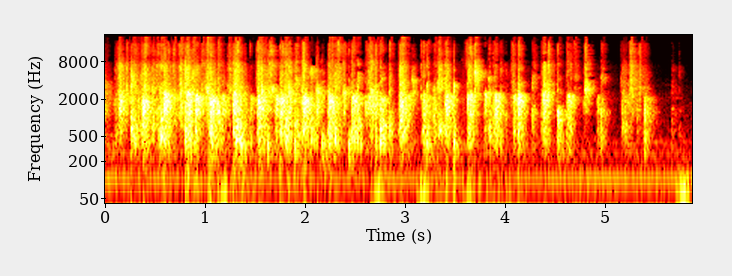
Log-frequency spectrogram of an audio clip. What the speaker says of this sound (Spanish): Vamos a darle un aplauso al Señor Jesucristo.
